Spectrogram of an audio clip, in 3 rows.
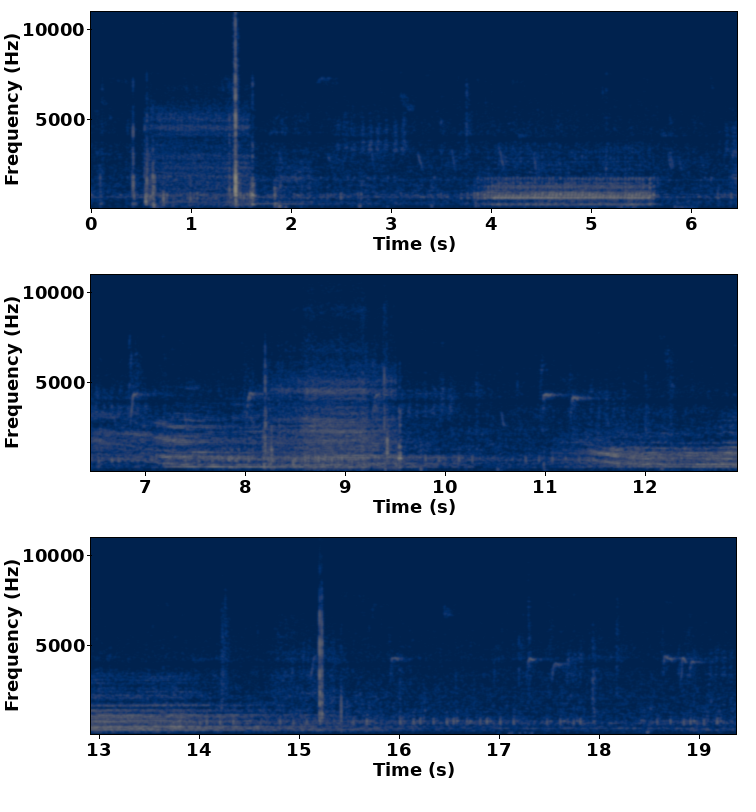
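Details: During the 2024 rut, two red deer stags give deep, drawn-out rutting roars, each bellow rough and falling in pitch.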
